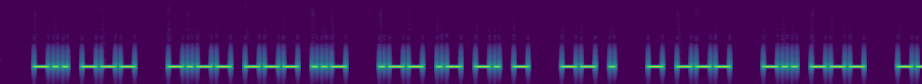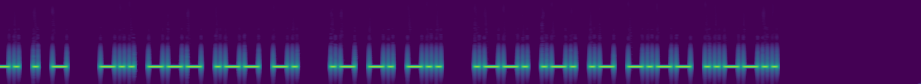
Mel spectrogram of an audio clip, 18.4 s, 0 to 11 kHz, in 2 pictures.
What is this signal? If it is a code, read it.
Morse code, heard as a keyed tone, about 25 wpm, 700 Hz. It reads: DO YOU WANT ME TO DO GET DOWN AND PRAY?
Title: A Sound Of Thunder 25wpm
